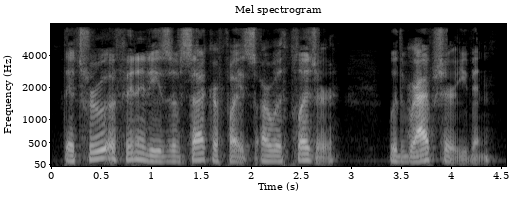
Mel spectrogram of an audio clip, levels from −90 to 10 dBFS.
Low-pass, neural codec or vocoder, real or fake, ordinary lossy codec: 7.2 kHz; none; real; AAC, 32 kbps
